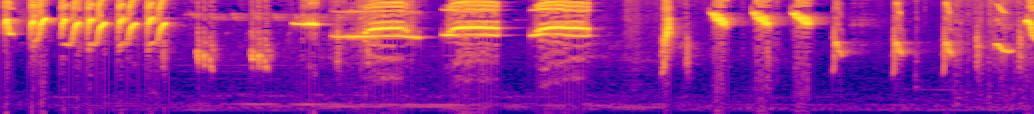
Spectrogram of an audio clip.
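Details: Sunda blue robin in lively song meant to stir a rival bird: quick high whistled slurs, two long harsh buzzy phrases, then more sharp chirps and downward swoops.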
